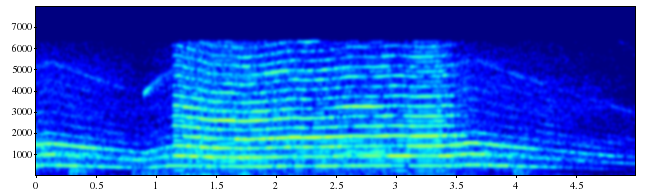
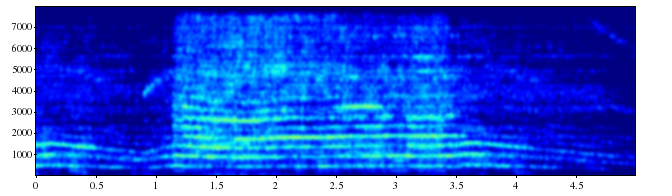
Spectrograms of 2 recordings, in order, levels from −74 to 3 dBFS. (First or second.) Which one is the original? first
